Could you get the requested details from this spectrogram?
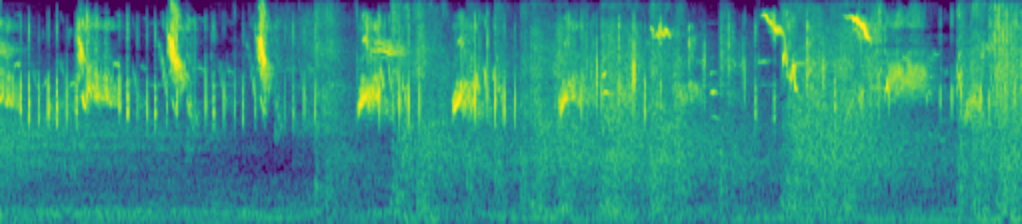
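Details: Original recording of European starlings, later used for game creature sound design: quick, varied bursts of high whistles, squeaks and dry clicks, several per second, over a faint low hiss.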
